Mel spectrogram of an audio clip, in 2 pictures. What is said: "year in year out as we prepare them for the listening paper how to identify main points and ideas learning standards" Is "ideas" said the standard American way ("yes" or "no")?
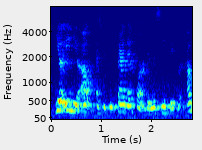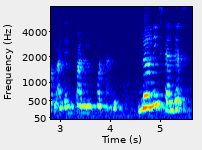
no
